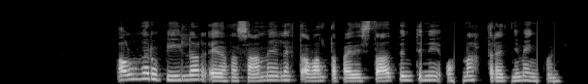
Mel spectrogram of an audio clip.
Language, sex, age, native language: Icelandic, female, 50-59, Icelandic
